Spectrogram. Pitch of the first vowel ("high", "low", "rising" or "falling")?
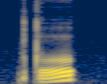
rising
